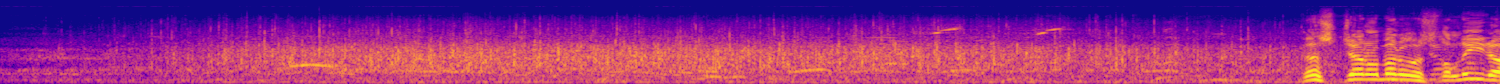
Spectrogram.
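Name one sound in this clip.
A large crowd cheers and murmurs outdoors.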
